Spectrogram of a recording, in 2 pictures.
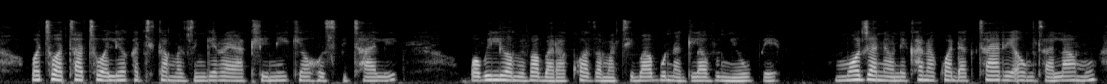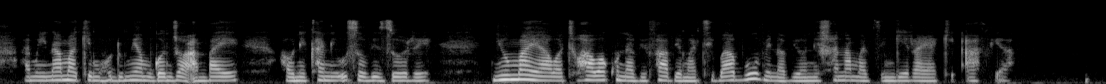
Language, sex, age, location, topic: Swahili, female, 18-24, Mombasa, health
